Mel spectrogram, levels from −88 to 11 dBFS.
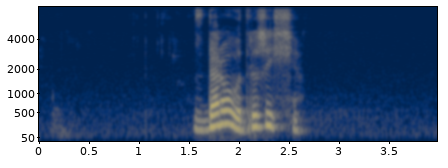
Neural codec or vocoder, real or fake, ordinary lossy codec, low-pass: none; real; none; none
